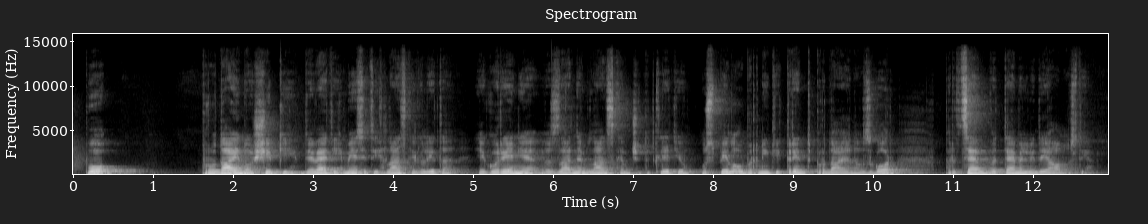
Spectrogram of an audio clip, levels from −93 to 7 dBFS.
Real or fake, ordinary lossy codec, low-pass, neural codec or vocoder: real; AAC, 96 kbps; 14.4 kHz; none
